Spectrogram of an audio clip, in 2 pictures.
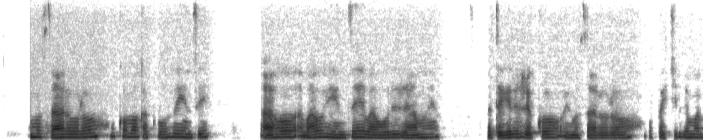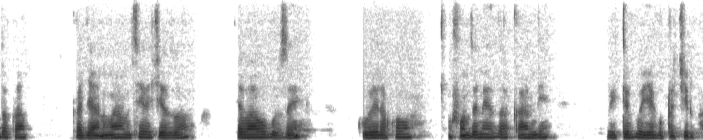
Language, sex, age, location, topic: Kinyarwanda, female, 25-35, Musanze, agriculture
